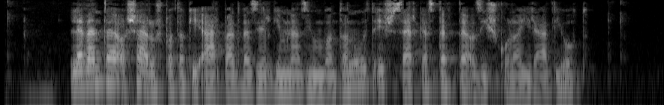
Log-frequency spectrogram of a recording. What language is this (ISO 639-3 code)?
hun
